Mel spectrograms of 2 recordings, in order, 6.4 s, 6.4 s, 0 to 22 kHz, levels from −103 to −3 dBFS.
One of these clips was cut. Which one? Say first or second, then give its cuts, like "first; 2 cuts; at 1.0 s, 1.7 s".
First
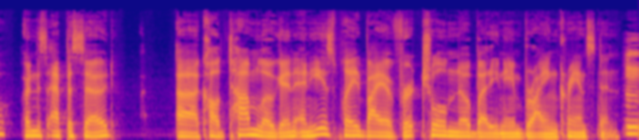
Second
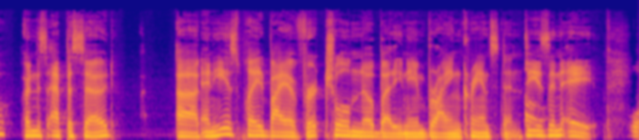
second; 2 cuts; at 2.0 s, 5.3 s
